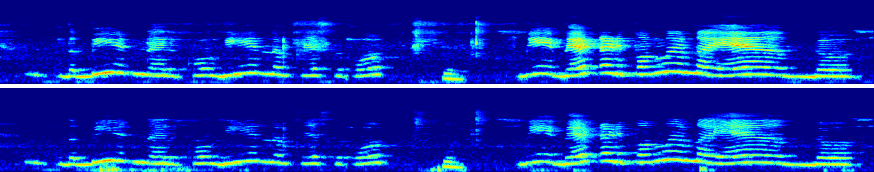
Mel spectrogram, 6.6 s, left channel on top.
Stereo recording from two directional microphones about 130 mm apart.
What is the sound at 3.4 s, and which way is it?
A child's voice, 10° right (ahead or behind).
